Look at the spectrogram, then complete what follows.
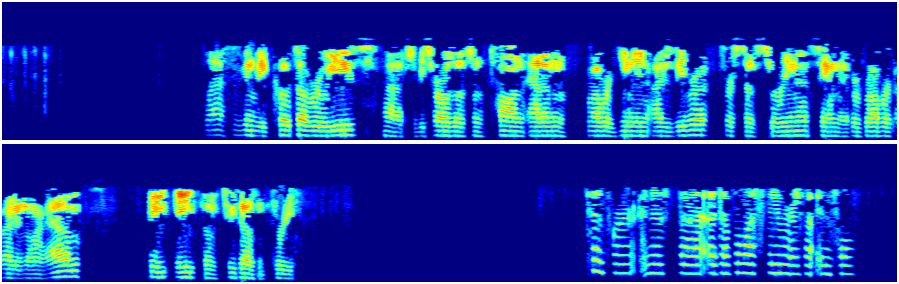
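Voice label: Tempe Police Department, scanner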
